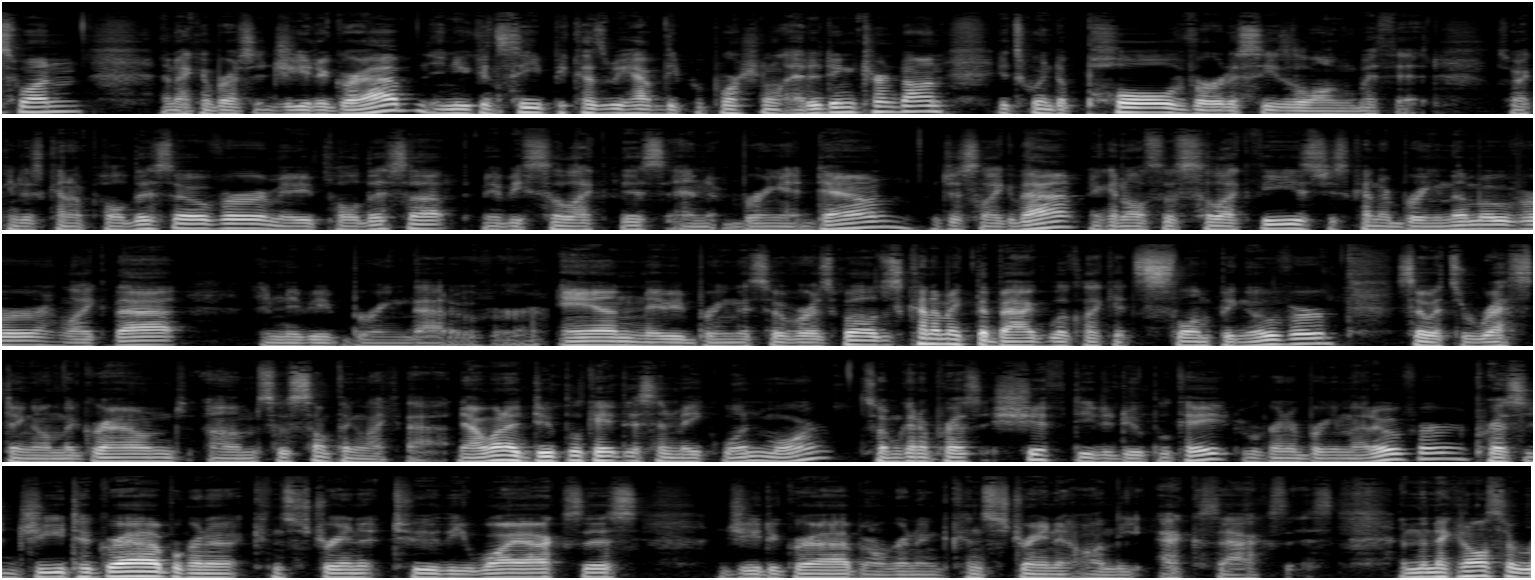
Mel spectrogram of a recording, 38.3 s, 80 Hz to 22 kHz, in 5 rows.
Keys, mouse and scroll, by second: 0.8 g, 5.7 right click, 6.0 middle click, 6.2 g, 8.6 right click, 8.7 g, 9.2 shift+middle click, 9.6 scroll up 2, 10.0 right click, 10.1 g, 11.8 right click, 11.9 g, 12.3 scroll down 1, 12.4 shift+middle click, 13.2 right click, 13.3 scroll up 1, 13.5-13.8 scroll down 1, 13.8 g, 15.6 middle click, 16.2 right click, 16.3 g, 17.4 scroll down 1, 17.5 middle click, 18.1 right click, 18.1 scroll up 1, 18.4 g, 19.0 scroll down 2, 19.1 middle click, 19.4 g, 19.9 right click, 20.0 g, 20.7 right click, 21.0 g, 21.4 Tab, 21.5-23.2 middle drag, 23.2 Tab, 23.2-23.5 scroll up 2, 23.7 right click, 23.9 g, 24.3 Tab, 24.4 scroll down 1, 24.6-27.7 middle drag, 27.7 shift+d, 30.3 g, 33.3 middle click, 34.2 g, 36.5-37.9 shift+middle drag, 37.9 r.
